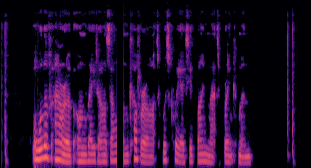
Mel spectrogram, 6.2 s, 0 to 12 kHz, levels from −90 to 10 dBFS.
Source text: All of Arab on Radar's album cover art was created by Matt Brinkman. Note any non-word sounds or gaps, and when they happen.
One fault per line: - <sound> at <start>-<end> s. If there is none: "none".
- dropout at 2.3-2.5 s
